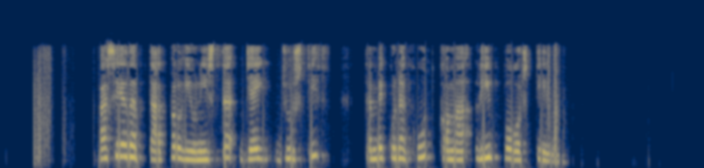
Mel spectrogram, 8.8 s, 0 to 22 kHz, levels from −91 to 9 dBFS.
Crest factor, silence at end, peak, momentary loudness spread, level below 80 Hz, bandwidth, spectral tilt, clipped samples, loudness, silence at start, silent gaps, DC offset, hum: 18 dB; 1.75 s; -2 dBFS; 11 LU; -52 dBFS; 8 kHz; -3.5 dB/octave; under 0.1%; -17 LUFS; 0.45 s; 0.97-1.15 s, 4.42-4.55 s; under 0.1%; none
